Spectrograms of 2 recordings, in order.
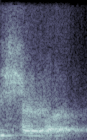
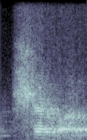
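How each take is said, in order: First: Said in the usual way. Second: "σέβα" as sheva, thick sh; thick pronunciation. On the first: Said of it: "αντί σέβα". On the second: Shown as a demonstration. Lecturer showing thick dialect s, "σέβα" with sh. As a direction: make the s of "σέβα" a sh. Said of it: "Ακούγεται επίσης η παχιά προφορά".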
